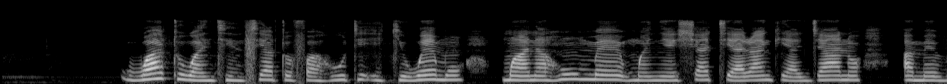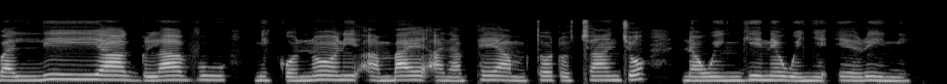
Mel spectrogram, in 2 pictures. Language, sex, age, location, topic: Swahili, female, 25-35, Nairobi, health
